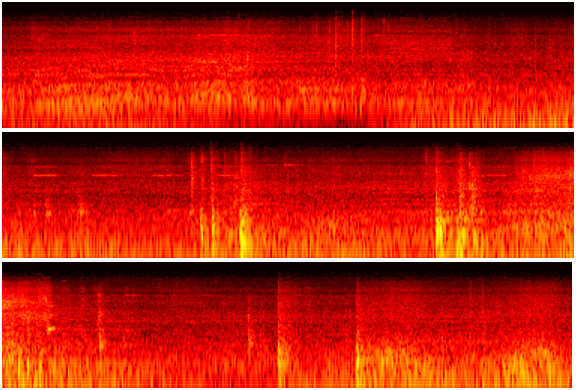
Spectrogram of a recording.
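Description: Forklift running as it carries a pallet into a van's load bed and sets it down, with short high beeps now and then and a steady low rumble. Sharp knocks and thumps from the pallet and forks against the van floor come several times, and there is a brief hiss midway.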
